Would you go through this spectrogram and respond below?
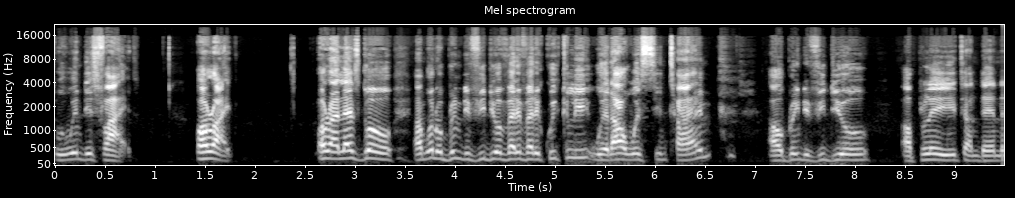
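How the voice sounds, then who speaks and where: A man's voice: fairly high pitch, no room sound. A man hosting a casual livestream, emphatic and repeating himself often. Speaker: livestream host. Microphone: home livestream setup.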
